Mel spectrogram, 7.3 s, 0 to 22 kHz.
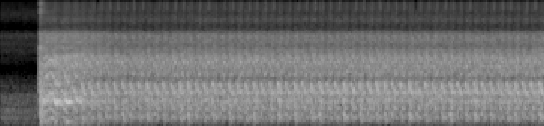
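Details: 2005 Ford 6.0 Powerstroke diesel with both batteries boosted, not fully charged: starter spins the engine with an even, fast churning rhythm that never catches. Crank, no start, cause not confirmed.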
